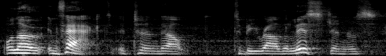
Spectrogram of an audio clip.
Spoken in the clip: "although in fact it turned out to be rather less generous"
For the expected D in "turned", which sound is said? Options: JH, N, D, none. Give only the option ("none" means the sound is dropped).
D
